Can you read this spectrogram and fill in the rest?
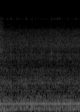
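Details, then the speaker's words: Radiant floor heating circulator pump stepped through medium to high speed, recorded on a GoPro; faint steady hum near two hundred cycles under a soft hiss, smooth and even, pump running normally. "If I turn up the speed on the pump, that's medium and that's high. You might be able to hear it through the GoPro,"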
